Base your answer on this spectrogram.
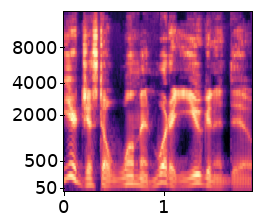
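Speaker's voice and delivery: put-on, taunting movie villain voice. Talking about action movies, speaker imitates a taunting movie villain. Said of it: "the bad guys in every movie. They're like".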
